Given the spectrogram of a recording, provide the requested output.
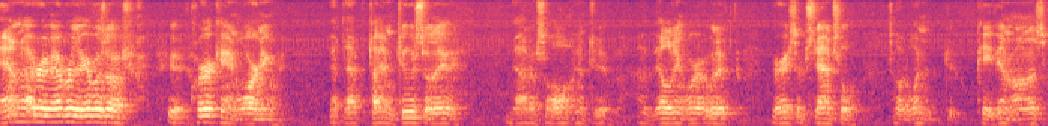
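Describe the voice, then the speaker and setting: A man's medium-pitched voice at a fairly slow pace, with ordinary pitch variation, long and frequent pauses, big swings in loudness, audible room echo and noticeable background noise. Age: 90s. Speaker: war veteran. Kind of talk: oral history interview.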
